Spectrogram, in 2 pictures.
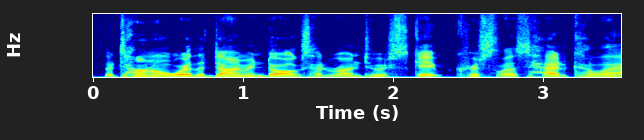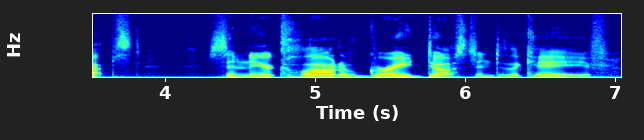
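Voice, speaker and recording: A man's voice: medium pitch, fairly even intonation, moderate pace, a bit bright, clear, resonant tone, dry recording. A man narrating a scripted story as a dramatic reading. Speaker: narrator and reader.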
